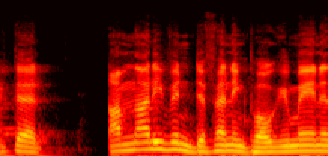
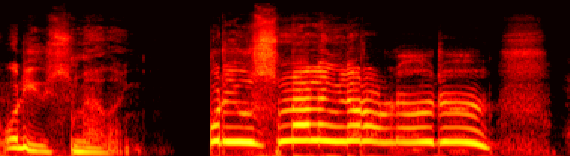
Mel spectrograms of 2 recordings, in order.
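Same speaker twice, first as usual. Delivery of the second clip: very high, sing-song pet talk voice; 3 dB louder than usual. Speaker on a microphone shows the voice used with the dog: voice for talking to dog. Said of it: "my dog voice".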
